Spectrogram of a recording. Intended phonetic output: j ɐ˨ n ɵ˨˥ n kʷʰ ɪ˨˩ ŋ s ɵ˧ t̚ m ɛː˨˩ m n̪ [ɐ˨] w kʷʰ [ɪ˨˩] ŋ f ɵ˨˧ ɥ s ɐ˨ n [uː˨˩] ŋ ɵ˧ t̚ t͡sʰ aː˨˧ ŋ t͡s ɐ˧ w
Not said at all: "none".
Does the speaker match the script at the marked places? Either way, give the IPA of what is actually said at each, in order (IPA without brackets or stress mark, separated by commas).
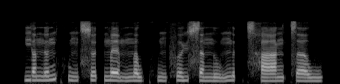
ɐ˨, ɪ˨˩, uː˨˩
